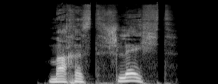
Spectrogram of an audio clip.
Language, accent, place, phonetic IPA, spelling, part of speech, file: German, Germany, Berlin, [ˌmaxəst ˈʃlɛçt], machest schlecht, verb, De-machest schlecht.ogg
- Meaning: second-person singular subjunctive I of schlechtmachen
